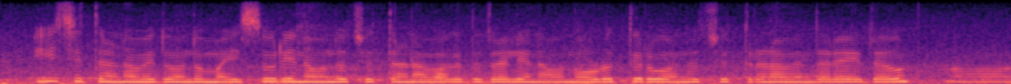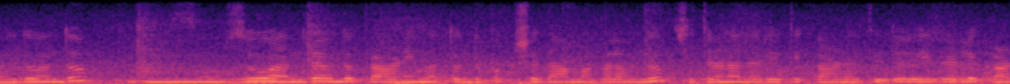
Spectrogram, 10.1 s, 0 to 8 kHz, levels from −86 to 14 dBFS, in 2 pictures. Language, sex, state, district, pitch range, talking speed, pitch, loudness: Kannada, female, Karnataka, Mysore, 245-265 Hz, 155 wpm, 250 Hz, -15 LUFS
